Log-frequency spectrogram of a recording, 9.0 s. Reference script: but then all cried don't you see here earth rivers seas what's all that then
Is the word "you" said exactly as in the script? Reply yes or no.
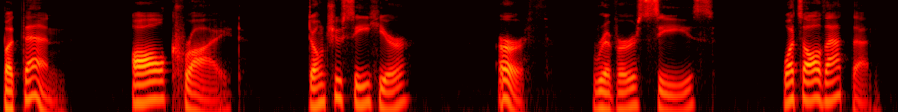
yes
